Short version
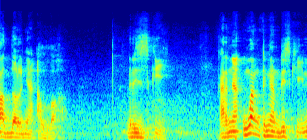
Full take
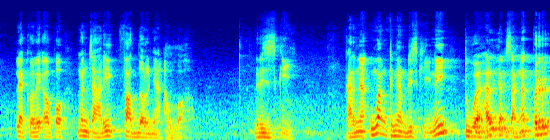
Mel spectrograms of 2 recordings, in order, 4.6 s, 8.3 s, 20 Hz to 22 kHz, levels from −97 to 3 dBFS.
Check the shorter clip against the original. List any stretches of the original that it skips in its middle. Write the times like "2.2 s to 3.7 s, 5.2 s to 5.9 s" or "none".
none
